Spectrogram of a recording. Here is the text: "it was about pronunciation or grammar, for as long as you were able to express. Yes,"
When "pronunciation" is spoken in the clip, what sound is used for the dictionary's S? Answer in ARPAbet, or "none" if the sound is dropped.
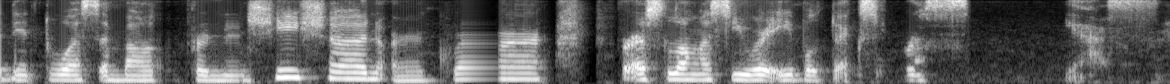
SH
